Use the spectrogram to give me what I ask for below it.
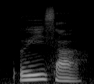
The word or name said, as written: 의사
